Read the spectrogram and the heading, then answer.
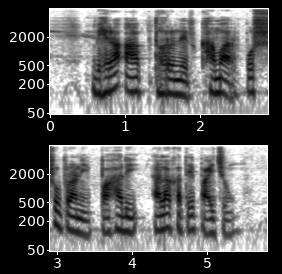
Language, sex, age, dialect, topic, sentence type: Bengali, male, 18-24, Rajbangshi, agriculture, statement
